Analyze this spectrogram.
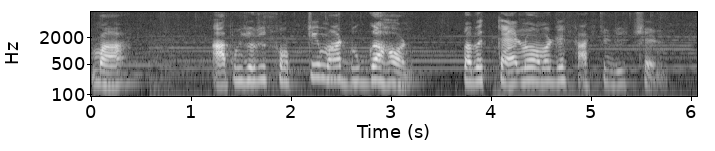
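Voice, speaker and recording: Putting on a shaky character voice, a man speaks at a high pitch and a fairly slow pace with fairly even intonation while clear music plays in the background. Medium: audio drama.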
